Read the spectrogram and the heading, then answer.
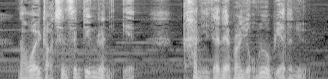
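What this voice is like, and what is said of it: Quiet, soft-spoken reply. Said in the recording (Chinese): “小声的回着”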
